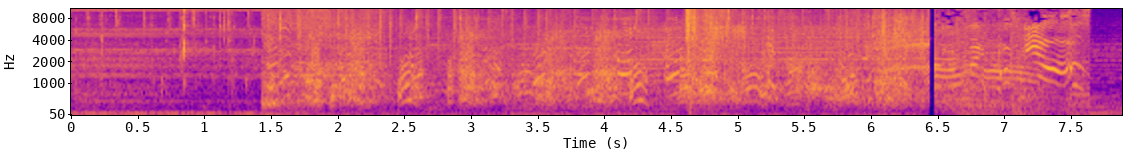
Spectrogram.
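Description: Hungry dogs in a film scene bark, yip and whimper in a busy, overlapping pack, the noise continuing through most of the stretch under a constant background.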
